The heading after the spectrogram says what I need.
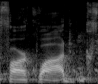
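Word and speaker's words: Farquaad: Lord Lord Farquad.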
